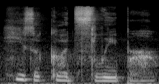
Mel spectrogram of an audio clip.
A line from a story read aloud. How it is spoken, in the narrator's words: whispered Papa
